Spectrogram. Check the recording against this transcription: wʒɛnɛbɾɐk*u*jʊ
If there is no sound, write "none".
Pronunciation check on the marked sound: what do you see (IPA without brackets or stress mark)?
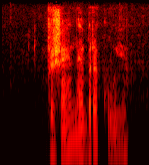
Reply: u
